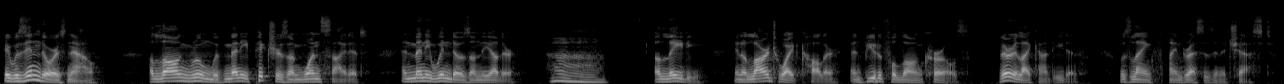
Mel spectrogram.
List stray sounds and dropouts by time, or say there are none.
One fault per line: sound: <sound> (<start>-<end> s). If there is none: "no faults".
sound: sigh (5.5-6.1 s)
sound: dropout (11.6-11.7 s)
